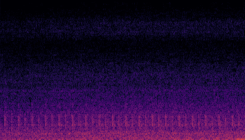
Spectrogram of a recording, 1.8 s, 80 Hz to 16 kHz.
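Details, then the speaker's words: 1986 Jeep CJ7 with a 4-speed, cold-started on choke on a nippy day: a light, fairly quick knock ticking through the idle, first thought a lifter but judged a little rod knock; a broken front exhaust stud was also seen. "I'm hearing a little bit of engine noise. Yeah, it sounds like, I'd say a lifter, but nope. That sounds like a little rod knock."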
